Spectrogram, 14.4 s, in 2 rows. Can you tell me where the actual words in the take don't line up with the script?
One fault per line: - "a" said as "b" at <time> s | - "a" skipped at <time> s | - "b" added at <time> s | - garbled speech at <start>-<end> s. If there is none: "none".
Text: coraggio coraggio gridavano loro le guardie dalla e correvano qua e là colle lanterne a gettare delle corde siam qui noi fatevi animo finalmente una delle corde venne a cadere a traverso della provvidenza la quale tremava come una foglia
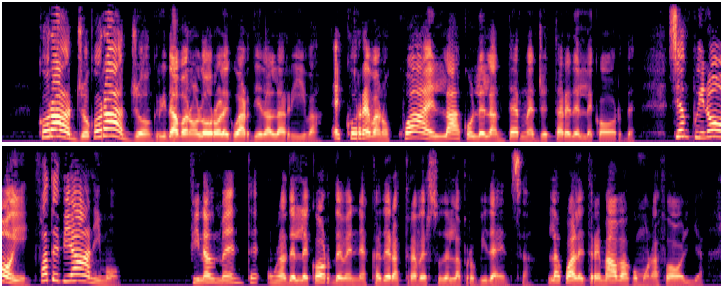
- "riva" added at 2.8 s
